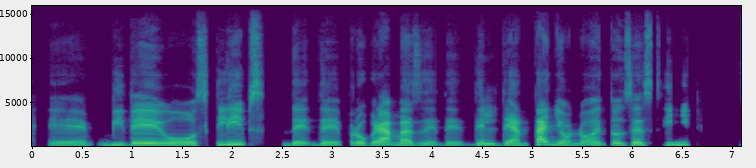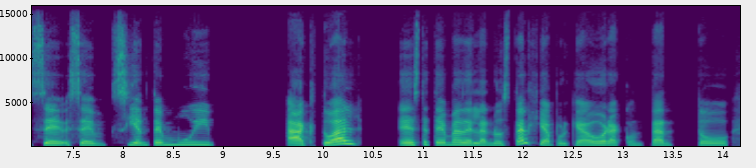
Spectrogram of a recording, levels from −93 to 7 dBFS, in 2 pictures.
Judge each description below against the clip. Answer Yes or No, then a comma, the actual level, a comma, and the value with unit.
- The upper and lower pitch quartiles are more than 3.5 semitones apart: Yes, average, 4.1 semitones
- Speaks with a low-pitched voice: No, high, 205 Hz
